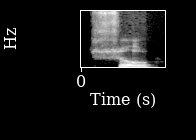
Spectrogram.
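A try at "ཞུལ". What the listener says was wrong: Sul. Sul. Sometimes it's hard for Chinese speakers to say the L at the end of a word because that doesn't happen in Chinese. So just fake it. Sul. L.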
